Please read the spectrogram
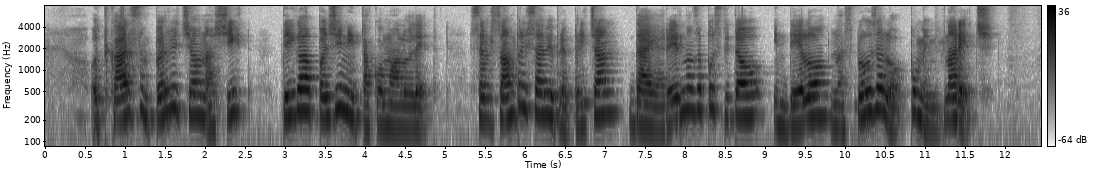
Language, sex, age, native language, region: Slovenian, female, 12-17, Slovenian, Drava region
